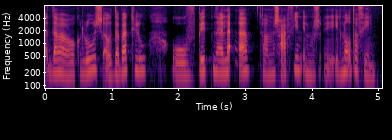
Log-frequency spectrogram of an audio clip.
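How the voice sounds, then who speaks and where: Egyptian lady rambling to her viewers while she cooks, quick talker, mid pitch. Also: no echo. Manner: chatty, rambling, talks straight to viewers. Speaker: home cooking vlogger. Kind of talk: casual chat over cooking footage.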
